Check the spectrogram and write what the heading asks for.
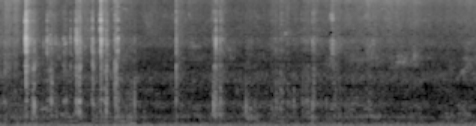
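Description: Faint, scattered light metal clicks from a long screwdriver working the stock-bolt nut down inside a shotgun's wooden buttstock as the stock is refitted. The clicks are most frequent in the first half, over a low steady hum.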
